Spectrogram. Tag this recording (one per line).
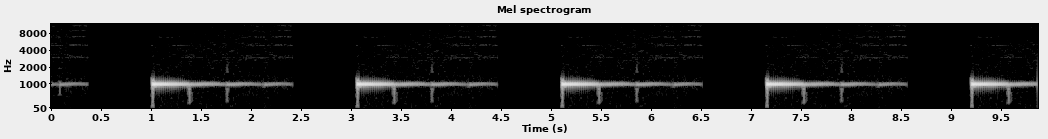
WALKING
Walk-D
DELICE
